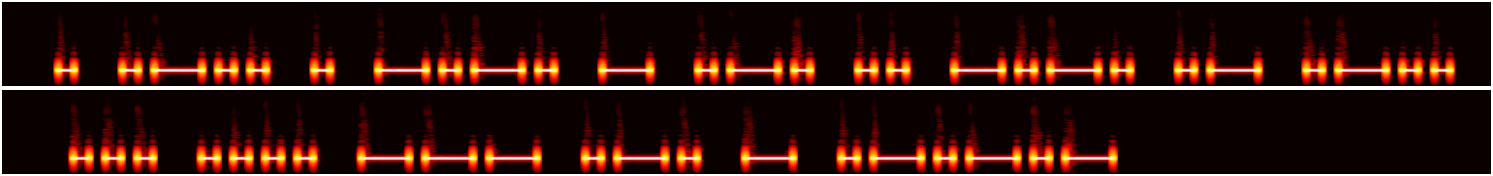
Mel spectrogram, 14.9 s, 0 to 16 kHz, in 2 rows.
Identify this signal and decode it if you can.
Morse code, heard as a keyed tone, about 15 wpm, 700 Hz. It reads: ELECTRICAL SHORT.
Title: Sentences from Top 1000 Words - Review Part 6 - 15wpm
